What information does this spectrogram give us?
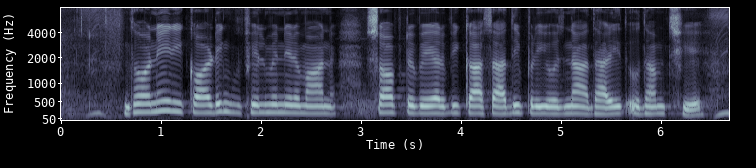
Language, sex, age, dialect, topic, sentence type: Maithili, female, 25-30, Eastern / Thethi, banking, statement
